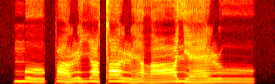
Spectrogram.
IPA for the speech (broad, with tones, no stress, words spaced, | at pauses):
moː˧˩˧pɑ˧˩˧ɭiː˩˧˩tˤæ˥˧ ɭe˩˧˩lˠɑː˨˦lʲæː˨˦ ɭuː˥˧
